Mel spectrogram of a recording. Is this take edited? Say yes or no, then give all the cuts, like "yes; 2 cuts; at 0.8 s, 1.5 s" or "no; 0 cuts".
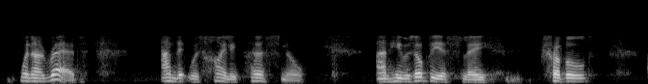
yes; 1 cut; at 5.3 s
